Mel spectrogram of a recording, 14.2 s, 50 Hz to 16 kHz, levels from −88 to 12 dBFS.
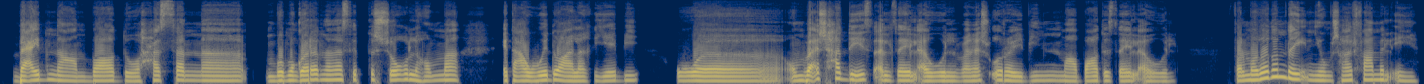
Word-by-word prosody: بِعدنا 170 +3 +2
عن 150 -2 -3
بعض 160 -1 +1
وحاسّة 160 +4 -1
إن 165 -1 -4 0.6
بمجرّد 165 +3 +2
إن 185 - -2
أنا 190 +1 +2
سِبت 185 +1 -7
الشغل، 185 0 +1
هُم 170 +3 -1 0.5
اتعوّدوا 160 +3 +3
على 150 -2 +2
غيابي، 160 +3 -4 0.4
و 155 0 0 1.0
وما 165 - -1
بقاش 210 +6 +3
حد 225 -4 -1
يسأل 180 -2 0
زي 165 +1 +3
الأول، 155 0 +1
ما 150 - -7
بقيناش 155 +2 -2
قُريّبين 160 -1 -2
مع 150 -1 -1
بعض 150 +2 -1
زي 150 0 -1
الأول، 145 -1 -4 0.6
فالموضوع 180 +7 +4
ده 285 +3 +4
مضايقني 205 -11 +2
ومش 165 0 -3
عارفة 175 +2 -1
أعمل 185 -1 -1
إيه. 150 -1 -6
165 Hz, 145 wpm, -14 LUFS, 155-180 Hz, 1.0 s, فالموضوع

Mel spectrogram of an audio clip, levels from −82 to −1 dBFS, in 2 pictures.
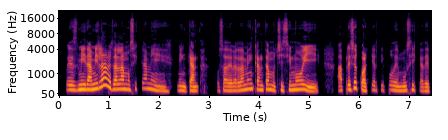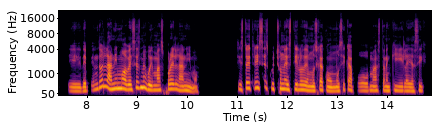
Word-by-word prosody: Pues 185 -2 -1
mira, 200 +1 +5
a - - +4
mí, 215 +2 +4
la 330 +9 +5
verdad, 205 -9 +3
la 215 0 +3
música 215 +3 -5
me 170 -10 -3
me 165 - -8
encanta, 155 0 -1 0.2
o 150 - -17
sea, 160 +2 -3
de 155 0 0
verdad 160 +3 0
me 200 - -1
encanta 200 -3 -1
muchísimo 185 +3 -1
y 145 -8 +1 0.3
aprecio 190 +9 0
cualquier 170 0 -1
tipo 180 +1 -11
de 165 -2 -1
música. 160 0 -4
De 145 -1 -3 0.2
dependo 145 - -2
del 315 -1 +1
ánimo, 230 +1 +5
a - - +5
veces 200 +7 +1
me 275 -1 +6
voy 190 -3 +3
más 180 0 -1
por 215 - 0
el 210 -4 +1
ánimo. 165 -5 0 0.8
Si 205 - -6
estoy 245 +6 +1
triste, 260 -1 -2
escucho 225 -2 -4
un 220 - +3
estilo 200 -1 +1
de 180 -3 +3
música, 155 +3 +1
como 150 -4 +1
música 145 +6 0
pop 150 0 -6
más 160 -1 -2
tranquila 150 -2 -2
y 145 - 0
así, 145 +2 -6
180 Hz, 205 wpm, -24 LUFS, 155-205 Hz, 0.8 s, me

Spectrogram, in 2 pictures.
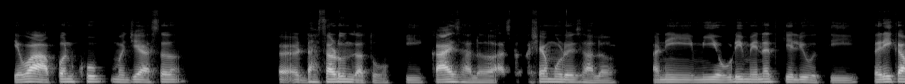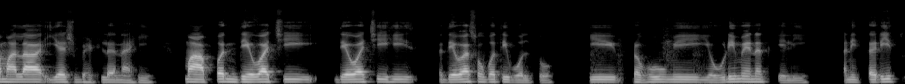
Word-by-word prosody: तेव्हा 130 +4 +7
आपण 125 +3 +2
खूप 130 0 -2
म्हणजे 115 0 -3
असं 115 +2 -1 1.0
अ, - - -1 0.2
ढासाळून 120 +1 +3
जातो 90 -4 -4
की 100 +3 -12
काय 115 +2 +6
झालं, 105 -3 -5 0.2
असं - - -13
कशामुळे 120 -3 -1
झालं? 95 -2 -5 0.4
आणि 110 0 -4
मी 110 +1 -3
एवढी 110 +2 0
मेहनत 120 +1 -1
केली 115 -1 -2
होती, 100 -1 -7 0.2
तरी 120 +3 +3
का 130 - +8
मला 120 -1 +6
यश 115 0 0
भेटलं 110 -1 -6
नाही. 100 0 -7 0.3
मग 120 - +5
आपण 120 +2 +4
देवाची 120 0 +2 0.2
देवाची 120 +1 +2
ही 115 0 -5 0.4
देवासोबतही 115 0 +1
बोलतो, 100 -2 -7
की 115 +3 -5 0.2
प्रभू 115 +1 -2
मी 115 0 -2 0.2
एवढी 110 +4 -2
मेहनत 125 -1 -1
केली 95 -1 -9 0.4
आणि 110 0 -5
तरी 120 +3 0
115 Hz, 135 wpm, -23 LUFS, 105-120 Hz, 1.0 s, का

